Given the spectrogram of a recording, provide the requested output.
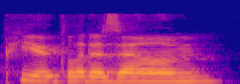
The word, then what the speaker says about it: pioglitazone: Um, so now we're going to move on to the uh poglitazone.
